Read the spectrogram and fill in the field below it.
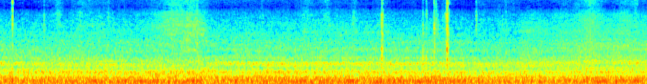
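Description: Engine of a JDM car pulling away as a ride begins, a steady close cabin drone with road rumble and a few faint clicks and jingles from inside the car.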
